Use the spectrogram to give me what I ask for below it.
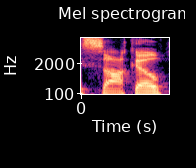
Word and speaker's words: Sako: week first is one from Sako or Seiko depending on how you pronounce it they say Sako it's called the TRG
